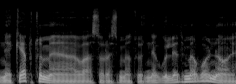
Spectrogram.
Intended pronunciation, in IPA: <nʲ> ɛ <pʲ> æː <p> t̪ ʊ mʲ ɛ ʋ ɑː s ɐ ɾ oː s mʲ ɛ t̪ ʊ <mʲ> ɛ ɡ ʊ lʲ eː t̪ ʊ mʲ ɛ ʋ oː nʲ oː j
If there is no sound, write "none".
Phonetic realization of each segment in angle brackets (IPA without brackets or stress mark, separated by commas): nʲ, kʲ, p, nʲ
